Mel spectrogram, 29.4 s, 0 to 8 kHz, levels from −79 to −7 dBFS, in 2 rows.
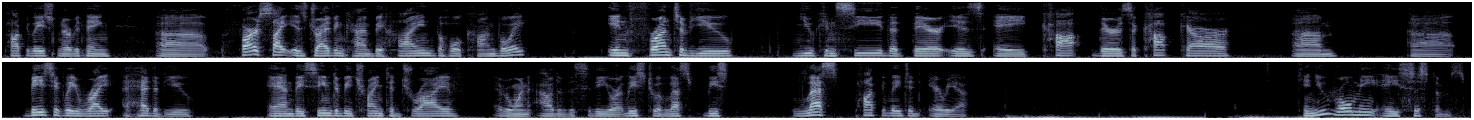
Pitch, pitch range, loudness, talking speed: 120 Hz, 110-130 Hz, -32 LUFS, 135 wpm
